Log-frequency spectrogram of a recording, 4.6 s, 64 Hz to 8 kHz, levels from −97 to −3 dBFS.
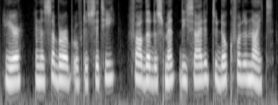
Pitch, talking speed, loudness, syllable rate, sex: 200 Hz, 205 wpm, -18 LUFS, 5.4 syllables/s, female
